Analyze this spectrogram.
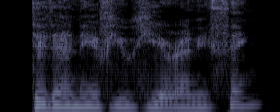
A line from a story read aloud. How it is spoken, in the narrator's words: Fail whispered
